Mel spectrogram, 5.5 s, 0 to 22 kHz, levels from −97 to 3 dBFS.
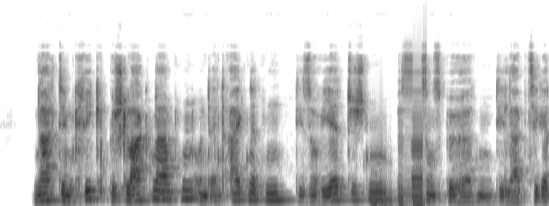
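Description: From 3.72 to 4.26 s, the speech turns into robotic sound from repeated short buffers. It becomes a rigid, metallic buzz at 50 Hz. About half the audio is skipped. The likely cause is a 20 ms stretch replayed while fresh audio arrives too late.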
